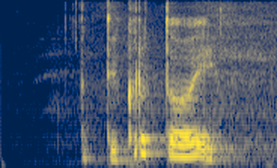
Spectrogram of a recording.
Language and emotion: Russian, positive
